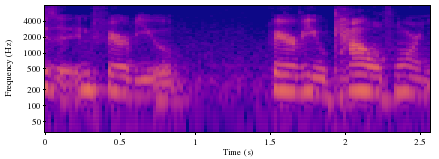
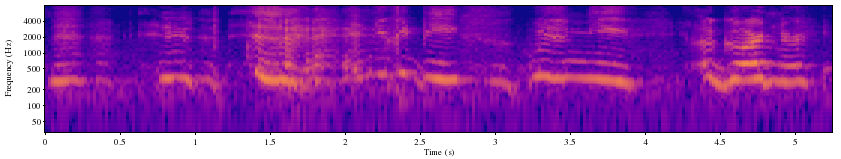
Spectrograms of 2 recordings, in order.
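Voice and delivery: high, loud fake crying; hammed-up tearful begging, pitched high; mock sobbing plea; 7 semitones higher, 5 dB louder than usual. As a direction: blubber through the plea like a soap star. Retelling John's tearful plea.

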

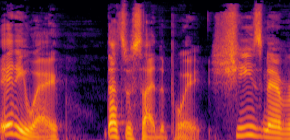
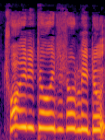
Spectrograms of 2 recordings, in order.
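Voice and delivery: very high British-sounding nonsense; mock Mary Poppins British; faster than usual. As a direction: trill silly British gibberish way up high. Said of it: "like Mary Poppins. And goes".

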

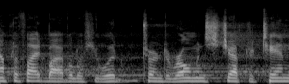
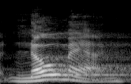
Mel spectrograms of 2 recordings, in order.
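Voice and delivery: emphatic call; 8 dB louder than usual. Shown as a demonstration. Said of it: "everybody say".

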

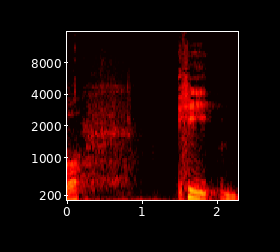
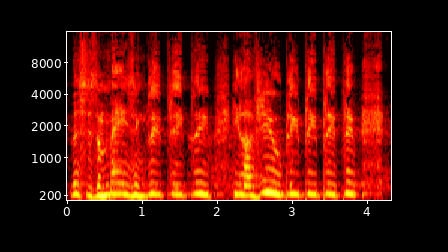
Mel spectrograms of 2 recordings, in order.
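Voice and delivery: high, loud, rapturous shouting with bleeps; loud, high-pitched mock swearing tirade; excited cussing yell; 8 semitones higher, 4 dB louder than usual. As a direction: imitate an overjoyed man yelling censored curses. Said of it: "he's yelling these things at huge volumes".

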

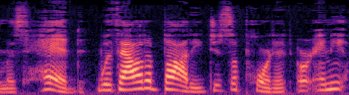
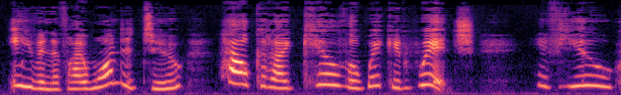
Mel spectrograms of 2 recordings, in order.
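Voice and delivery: tearful pleading; 11 semitones higher, 5 dB louder than usual. A narrator's reading. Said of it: "she sobbed".

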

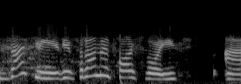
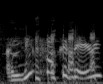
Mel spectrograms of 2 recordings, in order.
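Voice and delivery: imitating an astonished friend, higher pitched; jaw-dropped disbelief; 6 semitones higher than usual. Friend hearing her phone voice, imitated disbelief. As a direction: retell it in high, incredulous questioning. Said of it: "and the jaw hit the, hit the floor".

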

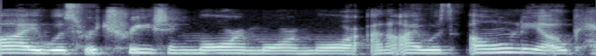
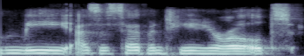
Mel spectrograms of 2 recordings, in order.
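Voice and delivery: normal talking voice

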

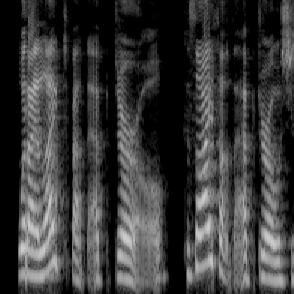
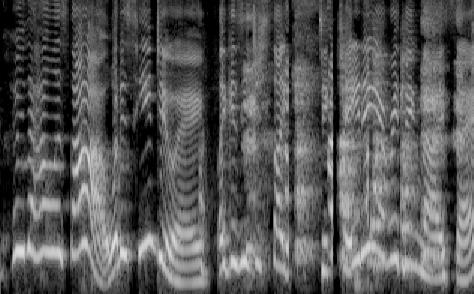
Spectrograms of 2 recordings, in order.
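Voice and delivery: high, louder, incredulous questions; retold bewildered outburst; 8 semitones higher, 3 dB louder than usual. Asking about the man with the computer, in high disbelief. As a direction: play up the disbelief, pitched high.

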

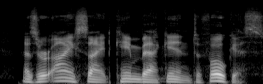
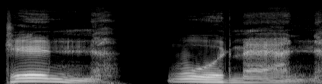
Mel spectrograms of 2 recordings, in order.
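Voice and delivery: drawn-out creature cry, loud at first; monster's scream; 4 semitones lower, 4 dB louder, much slower than usual. A narrator's reading. Giant tree recognizing its worst enemy, drawn-out scream. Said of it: "it screamed".

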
